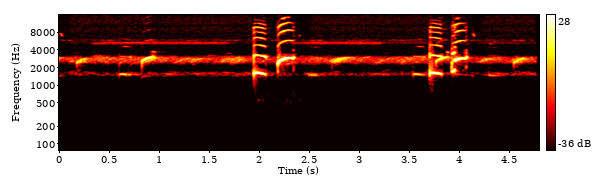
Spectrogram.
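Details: A common coqui frog in Hawaii, recorded up close, calls a loud two-note 'co-qui': a short lower note jumping to a higher whistled one.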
